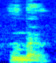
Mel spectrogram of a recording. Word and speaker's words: Humo: another way she go one of the best way to to keep it in your head is think of sumo humo so let try with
